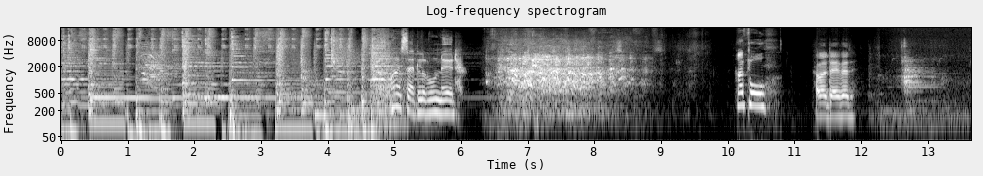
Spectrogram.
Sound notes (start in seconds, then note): 0.0 inquisitive circus music; 6.3 laughter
